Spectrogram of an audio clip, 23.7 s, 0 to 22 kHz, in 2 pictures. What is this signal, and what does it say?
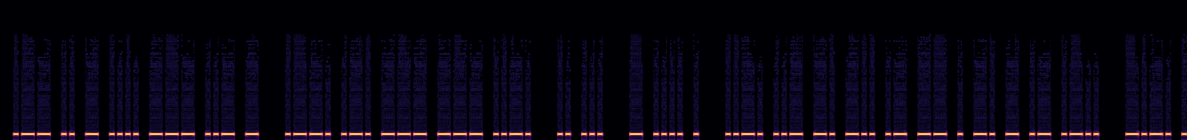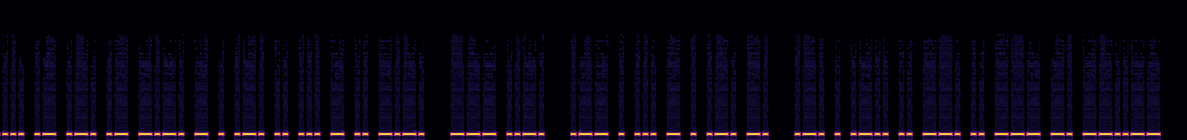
Morse code, heard as a keyed tone, about 30 wpm, 1000 Hz. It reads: WITHOUT PROOF IS THE FUNDAMENTAL CHARACTERISTIC OF WESTERN RELIGION,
